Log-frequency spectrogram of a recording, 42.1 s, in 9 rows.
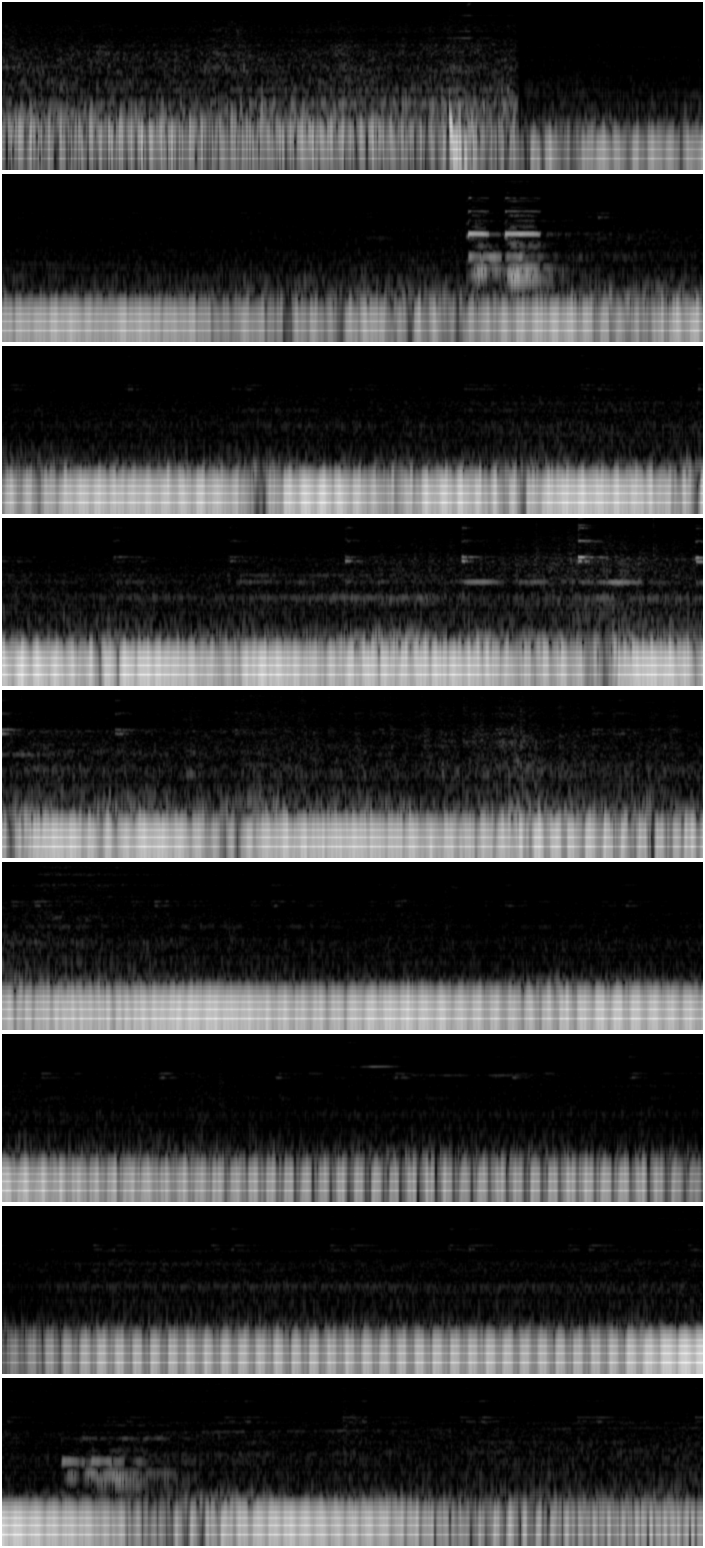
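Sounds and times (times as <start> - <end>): diesel locomotive engine drone: 0.0 - 42.0
locomotive bell ringing: 3.0 - 20.4, 22.6 - 42.0
train horn toot: 7.8 - 8.8, 37.3 - 41.8.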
